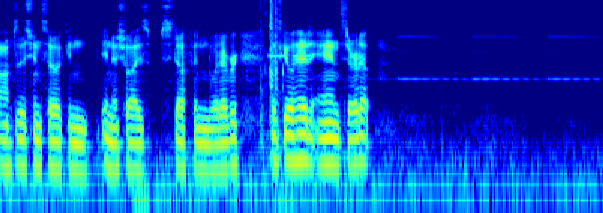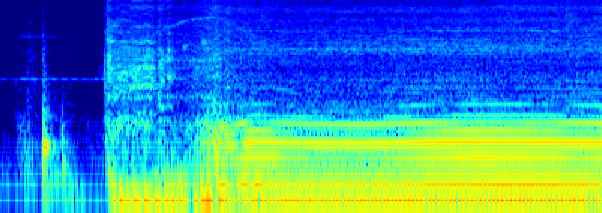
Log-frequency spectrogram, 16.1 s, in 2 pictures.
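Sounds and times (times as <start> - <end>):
car engine starting and idling: 9.2 - 16.0.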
